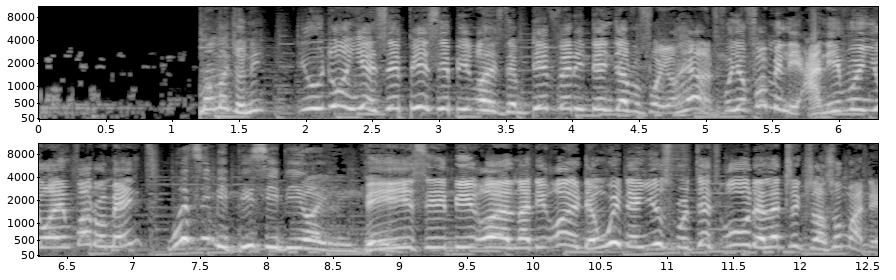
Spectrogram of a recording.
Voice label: Radio jingle in pidgin language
